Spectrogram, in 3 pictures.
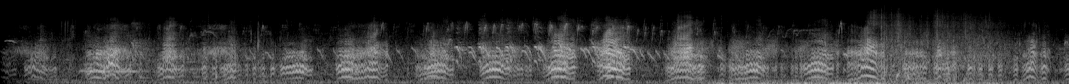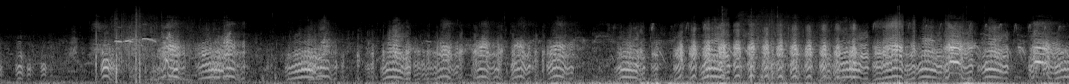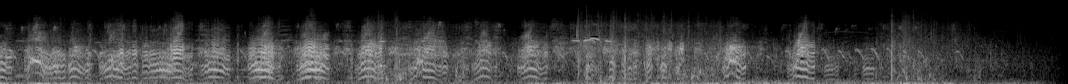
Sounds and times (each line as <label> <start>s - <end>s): Splash 8.6s - 10.5s
Splash 11.5s - 14.8s
Splash 24.5s - 28.8s
Splash 29.4s - 31.4s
